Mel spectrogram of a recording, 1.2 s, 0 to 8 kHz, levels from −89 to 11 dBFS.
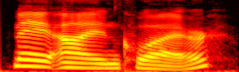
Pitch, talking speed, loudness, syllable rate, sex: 195 Hz, 150 wpm, -14 LUFS, 5.1 syllables/s, female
